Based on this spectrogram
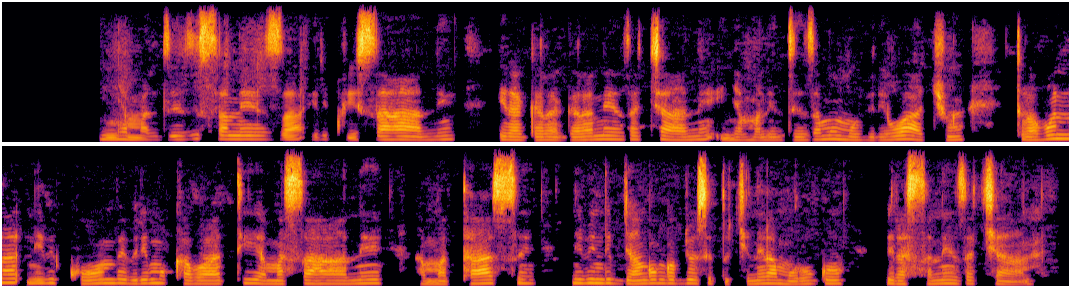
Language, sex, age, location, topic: Kinyarwanda, female, 50+, Musanze, finance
